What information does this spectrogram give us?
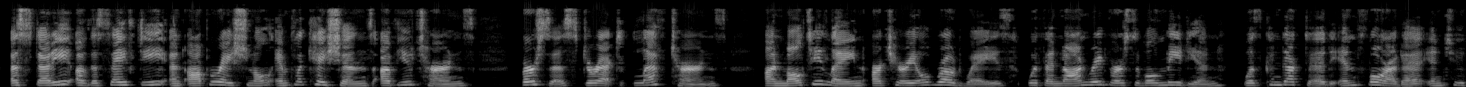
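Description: A woman giving scripted narration for a public hearing slideshow in an even, measured reading. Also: medium pitch, highs cut off.

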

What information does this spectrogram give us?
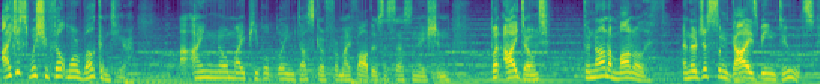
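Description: A man voicing an earnest, gentle young prince in a parody game dub, speaking sincerely. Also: on the high side, animated, moderate pace, natural voice. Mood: earnest, apologetic. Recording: background music under voice.

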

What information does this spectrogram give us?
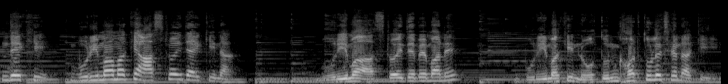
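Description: Man playing a village man, high voice, dramatic cartoon dialogue, music underneath. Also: sing-song, moderate pace. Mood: anxious. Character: several village men in a folk-tale cartoon, quarrelling and pleading.

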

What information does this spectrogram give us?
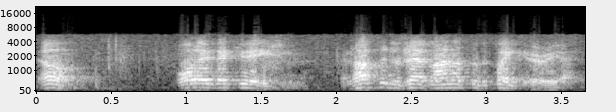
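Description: An actor playing a brisk, commanding middle-aged commissioner in a 1950s TV space serial, with a clipped official manner. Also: male voice, a little high, big pitch swings, far from the mic, a little hiss or hum. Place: studio control-room set. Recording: dull, muffled 1950s TV soundtrack.

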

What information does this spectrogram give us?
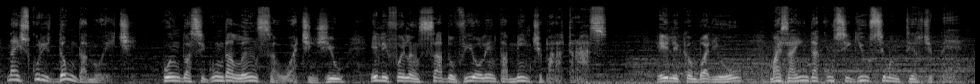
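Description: A man with a Brazilian accent narrating a scripted story in a dramatic audio drama style. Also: on the high side.

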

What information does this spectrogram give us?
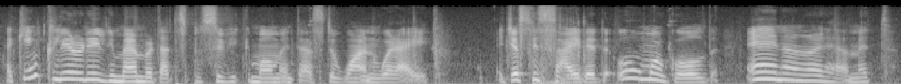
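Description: A woman's voice: mid-range voice, lively intonation, normal speed, vocal fry, slight background noise, poor audio. A young woman with an Italian accent, Italian her first language, chatting casually and rambling as she plays a video game. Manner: chatty, rambling, frequent restarts and fillers. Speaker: gaming video host. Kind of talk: casual commentary while playing.

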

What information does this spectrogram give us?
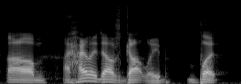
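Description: A man's voice: on the low side, moderate pace, no echo. A middle-aged male podcast co-host in casual, speculative chat, thinking aloud, recorded close on a microphone in a small room. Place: small home room, indoors. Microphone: close boom-arm podcast microphone.

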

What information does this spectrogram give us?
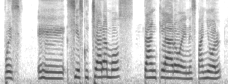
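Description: A young woman from Mexico hosts a morning radio talk show in lively Mexican Spanish. She chats easily, asks her guest questions and calls out greetings to listeners, close on a studio mic. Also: fairly high pitch, slow, clear, resonant tone, dry recording. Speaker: radio host. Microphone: studio microphone on a boom.

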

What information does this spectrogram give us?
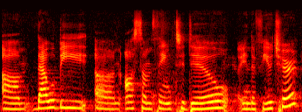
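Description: A native Spanish-speaking woman making an earnest, halting comment from the audience at a lecture. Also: mid-range voice, fairly even intonation, poor audio. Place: indoor hall.

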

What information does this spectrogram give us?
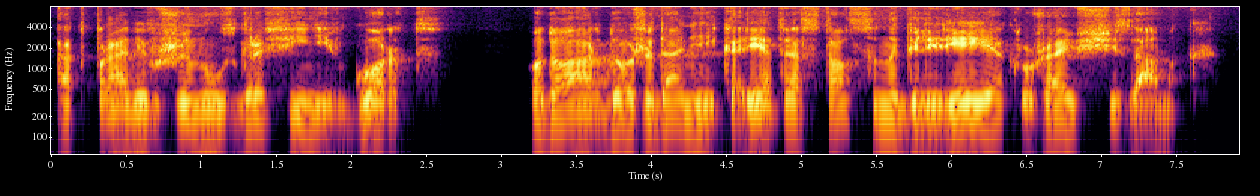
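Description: Male narrator, very low voice, reading stage scenes for a vintage 1950s radio drama. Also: expressive, moderate pace, a bit bright.

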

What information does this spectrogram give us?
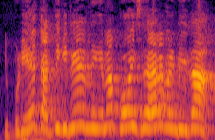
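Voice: very high voice, racing, sharp tone. A performer playing a bossy, exasperated doctor, scolding and sarcastic, in a comic family skit.

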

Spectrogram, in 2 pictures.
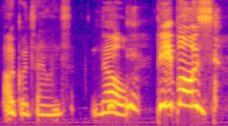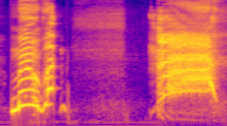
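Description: A woman makes a casual gaming video with an excitable, exclaiming manner. Her high voice swings widely and often gets loud. The home recording has faint noise and clicks. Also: very slow, no echo, clean studio sound. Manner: excitable, shrieks and exclaims in frustration.

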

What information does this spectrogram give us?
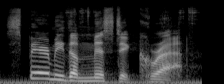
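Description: A man's voice: on the high side, huge pitch swings, takes it slowly, very noisy, full character voice. A man voicing a brash, vengeful young assassin in a video game, cocky, sardonic and foul-mouthed. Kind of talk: video game cutscene acting.

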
